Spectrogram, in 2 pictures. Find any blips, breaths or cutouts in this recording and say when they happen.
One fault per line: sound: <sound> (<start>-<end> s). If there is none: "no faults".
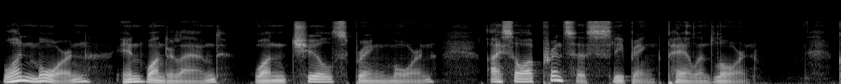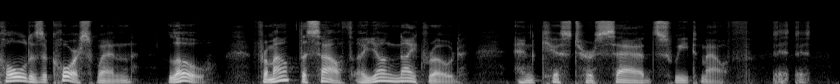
sound: laugh (16.1-16.5 s)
